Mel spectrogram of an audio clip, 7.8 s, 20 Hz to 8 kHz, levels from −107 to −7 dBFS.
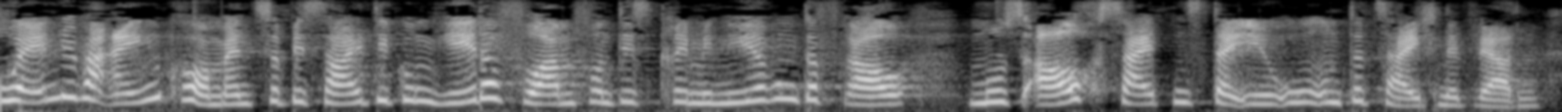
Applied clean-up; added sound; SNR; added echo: neural mask model Resemble Enhance denoiser.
